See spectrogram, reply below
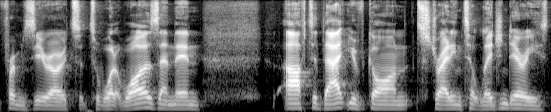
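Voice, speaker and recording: A man's voice: mid-range voice, fairly even intonation, moderate pace, a bit bright. A man hosting an interview, chatting casually and reacting with enthusiasm. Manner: enthusiastic, slangy, brief reactions. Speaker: podcast host.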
